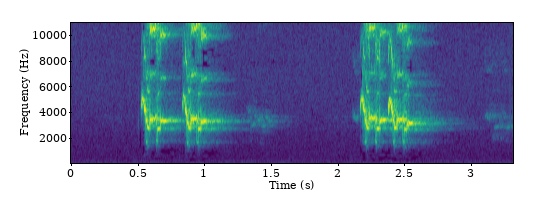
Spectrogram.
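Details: Budgerigar calls in the manner of young birds calling to others, a sound budgies answer quickly. Two pairs of loud, buzzy chirps are separated by about a second and a half of silence, followed by a soft trailing twitter.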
